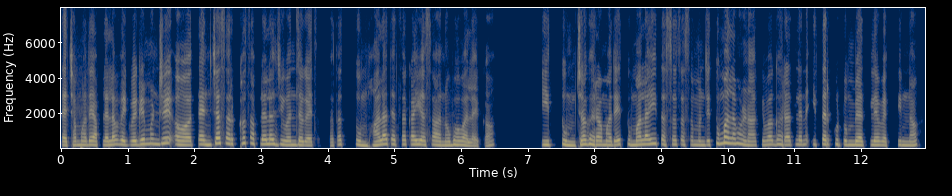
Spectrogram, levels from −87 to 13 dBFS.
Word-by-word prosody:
त्याच्यामध्ये 210 +2 0
आपल्याला 205 +1 +1
वेगवेगळे 220 +1 +3
म्हणजे 270 +3 +1
अ, 240 -5 -2 0.3
त्यांच्यासारखंच 275 +5 +2
आपल्याला 260 -2 +2
जीवन 215 -2 0
जगायचं. 195 -4 -1 0.2
आता 205 +6 -5
तुम्हाला 220 -1 0
त्याचा 240 -1 -2
काही 235 0 +3
असा 220 -1 -1
अनुभव 200 +3 0
आलाय 175 -3 -2
का, 170 +5 -7 0.7
की 220 0 +1 0.2
तुमच्या 220 0 +2
घरामध्ये 220 -3 +2
तुम्हालाही 240 +4 +2
तसंच 235 +1 -4
असं 225 0 -6
म्हणजे 210 0 -2
तुम्हाला 290 0 +3
म्हणा 220 -8 0
किंवा 225 +2 -1
घरातल्या 230 0 -2
इतर 235 +1 0
कुटुंबातल्या 215 -2 0
व्यक्तींना 200 0 -3
220 Hz, 145 wpm, -22 LUFS, 210-245 Hz, 0.7 s, वेगवेगळे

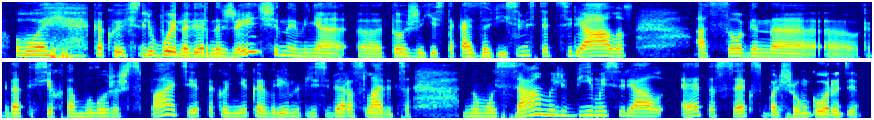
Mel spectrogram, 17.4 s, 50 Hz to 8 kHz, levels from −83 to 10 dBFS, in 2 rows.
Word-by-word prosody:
Ой, 215 0 +6 0.4
как 195 +1 -1
у 200 -1 +2
всь 195 - -5
любой, 210 0 +6
наверно, 185 -1 +3
женщины, 220 - +1
у 180 - -6
меня, 175 -2 -1
а, 150 -1 -4
тоже 185 -1 -2
есть 160 -1 -3
такая 170 0 +2
зависимость 185 +6 -3
от 200 -1 -6
сериалов. 195 -1 +5 0.6
Особенно, 175 -4 0
э, 80 0 -9
когда 165 - 0
ты 165 - -24
всех 165 0 -4
там 160 -2 -4
уложишь 165 -2 -4
спать, 255 +1 -2
и 170 - -6
это 170 +1 -5
такое 165 0 -7
некое 170 0 -4
время 165 +2 -6
для 165 - -13
себя 175 +3 0
расслабиться. 160 -3 0 0.5
Но 175 +1 -6
мой 170 0 -5
самый 245 +11 +3
любимый 215 0 -7
сериал- 180 -5 +1 0.2
это 175 +4 -3
"Секс - - 0
в - - -22
большом 160 0 -4
городе". 140 -1 -1
175 Hz, 145 wpm, -20 LUFS, 165-195 Hz, 0.6 s, Ой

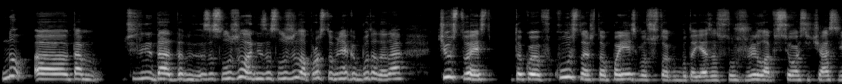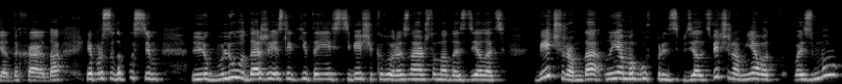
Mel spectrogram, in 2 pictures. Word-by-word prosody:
ну, 385 +7 -3
э, 245 -1 +5
там 235 -2 -2 0.2
чуть 260 +2 -9
ли 285 - -3
ни, - - -3
да, 255 0 +4
там 235 -1 -2
заслужила, 265 +5 0
не 260 0 -1
заслужила 270 +1 -1
просто 275 +2 -4
у - - -2
меня 265 +2 -1
как 255 -2 -5
будто 270 +1 -3
тогда 255 +4 -1 0.3
чувство 340 -5 +3
есть 225 0 +3 0.2
такое 240 -2 +6
вкусное, 250 0 +1
чтоб 220 -1 -3
поесть 240 +1 +3
вот 210 -1 -4
что, 205 -1 -4
как 195 - -10
будто 195 0 -5
я 185 0 +2
заслужила 200 +1 -1
всё 205 +2 -1
сейчас 205 -1 -3
я 185 -2 -1
отдыхаю, 185 -1 -2
да. 210 +1 -2 0.2
Я 255 - +3
просто 265 +1 +1
допустим 265 -2 -2 0.3
люблю 245 +6 +1
даже 245 +1 +3
если 255 +1 0
какие-то 240 0 -3
есть 245 0 -4
вещи 250 0 -2
которые 235 -2 +1
я - - +2
знаю 230 0 +2
что 240 - -6
надо 215 -2 -1
сделать 205 -1 -1 0.3
вечером, 220 - +1
да, 235 0 +3
но 250 - -1
я 275 0 +4
могу 255 0 +1
в 250 - -9
принципе 220 -3 -4
делать 215 0 0
вечером, 275 -11 -1
я 255 +2 +2
вот 225 0 -1
возьму, 230 - 0
240 Hz, 215 wpm, -23 LUFS, 215-260 Hz, 0.3 s, такое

